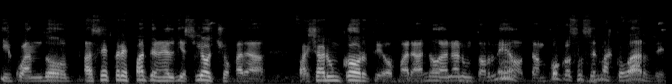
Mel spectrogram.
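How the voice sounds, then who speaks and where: Against noticeable background noise, a man talks at a moderate pace in a dry, close sound with no echo. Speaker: golf professional. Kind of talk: casual interview.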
